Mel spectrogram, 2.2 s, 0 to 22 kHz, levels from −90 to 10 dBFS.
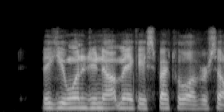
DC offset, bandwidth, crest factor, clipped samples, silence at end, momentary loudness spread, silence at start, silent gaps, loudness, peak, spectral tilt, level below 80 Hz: under 0.1%; 8.2 kHz; 20 dB; under 0.1%; 0 s; 9 LU; 0.45 s; none; -18 LUFS; 0 dBFS; -3.5 dB/octave; -64 dBFS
